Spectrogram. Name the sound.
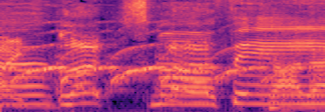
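alarm siren sound effect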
